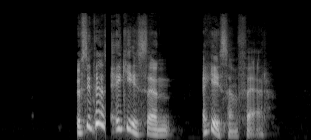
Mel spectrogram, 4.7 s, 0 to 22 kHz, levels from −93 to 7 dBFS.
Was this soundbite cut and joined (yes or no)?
yes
